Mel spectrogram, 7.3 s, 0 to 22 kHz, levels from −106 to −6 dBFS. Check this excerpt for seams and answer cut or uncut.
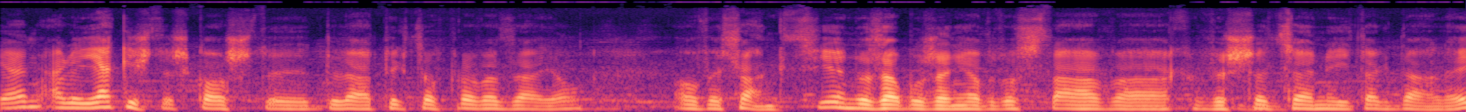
uncut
